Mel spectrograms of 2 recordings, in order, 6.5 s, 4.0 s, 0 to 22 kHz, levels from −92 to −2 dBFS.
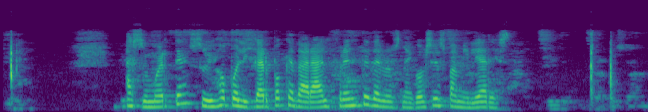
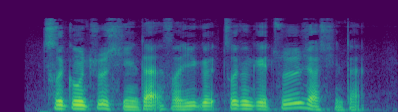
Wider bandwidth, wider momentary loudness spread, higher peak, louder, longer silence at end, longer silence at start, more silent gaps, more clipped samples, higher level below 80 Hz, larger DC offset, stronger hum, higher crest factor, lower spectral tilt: second, 7.6 kHz vs 11.5 kHz; about the same, 14 LU vs 14 LU; about the same, -4 dBFS vs -6 dBFS; about the same, -26 LUFS vs -26 LUFS; second, 0.15 s vs 0.35 s; second, 0.05 s vs 0.4 s; neither; neither; second, -76 dBFS vs -54 dBFS; neither; neither; about the same, 24 dB vs 20 dB; second, -5 dB/octave vs -6.5 dB/octave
